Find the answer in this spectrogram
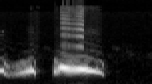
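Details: Spotted dove giving its call to hens and a challenge to fight, used for stirring a decoy: a steady coo ending, a short pause, then one drawn-out, rich, gently falling coo with a faint brief high chirp.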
